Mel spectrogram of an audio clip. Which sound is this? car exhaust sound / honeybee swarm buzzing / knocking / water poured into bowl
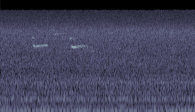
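honeybee swarm buzzing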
